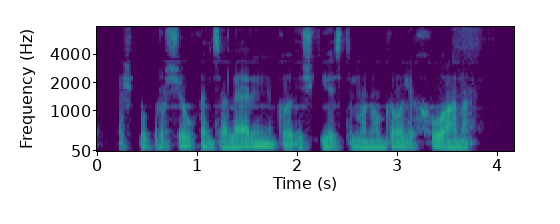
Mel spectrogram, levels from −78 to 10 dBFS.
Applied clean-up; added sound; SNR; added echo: neural separator model SepFormer DNS4.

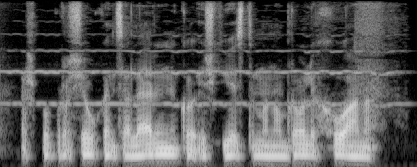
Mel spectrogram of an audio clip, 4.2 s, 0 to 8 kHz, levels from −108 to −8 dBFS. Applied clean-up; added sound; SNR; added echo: none; Wind instrument, woodwind instrument; 19 dB; none.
